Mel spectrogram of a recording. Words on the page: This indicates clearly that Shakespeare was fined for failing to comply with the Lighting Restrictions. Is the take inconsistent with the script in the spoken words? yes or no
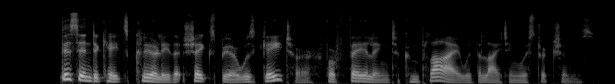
yes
